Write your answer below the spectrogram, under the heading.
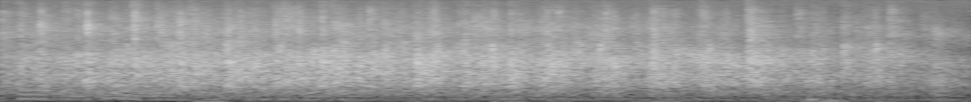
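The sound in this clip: Applause from a church audience welcoming guest speakers, a dense, steady wash of many hands clapping that holds for several seconds and eases slightly at the end.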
